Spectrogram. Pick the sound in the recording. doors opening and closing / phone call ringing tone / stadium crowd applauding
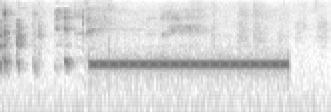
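phone call ringing tone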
